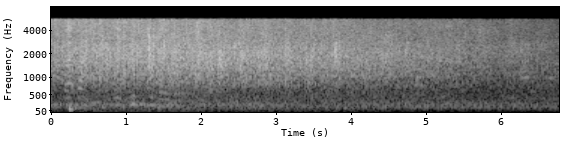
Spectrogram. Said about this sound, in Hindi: जोर से ताली तो बजाइए।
